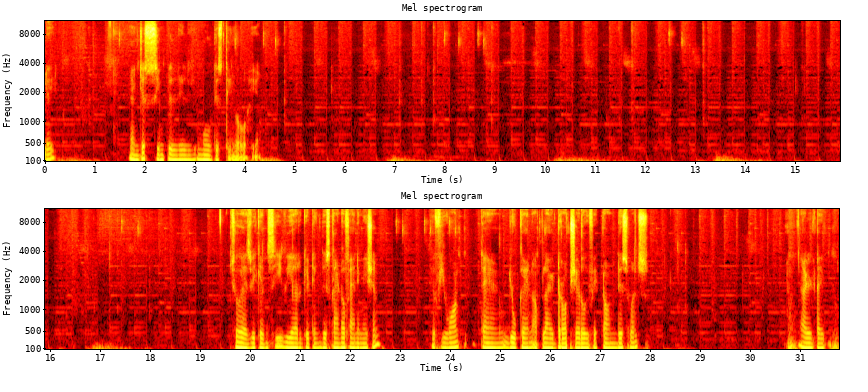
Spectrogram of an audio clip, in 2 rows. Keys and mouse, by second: 1.4-4.3 drag, 4.6 space, 6.8 space, 7.9 click, 8.7 space, 10.9 space, 12.4 click, 13.0 space, 14.9 space, 17.4 click, 17.8 space, 21.0 space, 22.8 click, 27.6 ctrl+a, 27.9-29.0 typing, 31.4-31.7 typing.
